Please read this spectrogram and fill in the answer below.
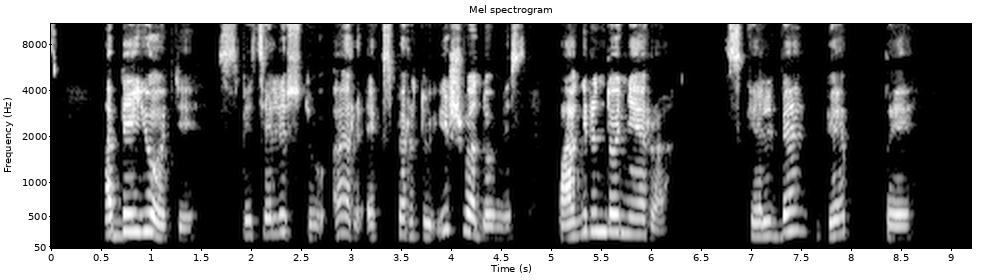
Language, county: Lithuanian, Tauragė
